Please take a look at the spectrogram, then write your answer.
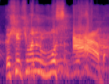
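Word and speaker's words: Mus'ab: तारीख पंडित जवाहरलाल नेहरू हिस्टोरिकली मुस बिन उमर मुसब असल लफज़ मुसब असल लफज़ क्या मुसब सही प्रोनाउंसिएशन के असल प्रोनाउंसिएशन क्या मुसब मुसब बिन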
